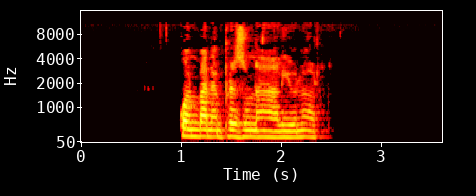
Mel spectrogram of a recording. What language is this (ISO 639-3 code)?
cat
